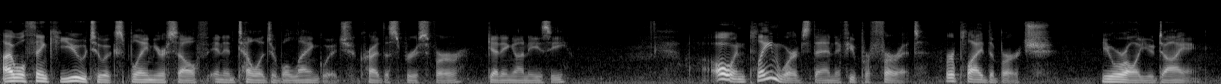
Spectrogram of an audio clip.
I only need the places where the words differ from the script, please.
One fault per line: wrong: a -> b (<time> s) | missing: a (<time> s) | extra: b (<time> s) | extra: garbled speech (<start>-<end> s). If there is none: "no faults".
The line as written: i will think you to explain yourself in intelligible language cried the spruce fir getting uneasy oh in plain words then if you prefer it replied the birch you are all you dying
no faults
